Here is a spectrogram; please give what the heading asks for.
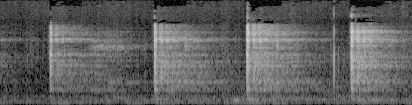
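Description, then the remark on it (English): A big tower clock ticks slowly and loudly, one sharp resonant tick about every second, each ringing out briefly, with a faint extra click between two of them and no voices. “And as he watched the hands of the big tower clock, he could hear its ticking in his mind's ear, as clearly as though it were inches away.”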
